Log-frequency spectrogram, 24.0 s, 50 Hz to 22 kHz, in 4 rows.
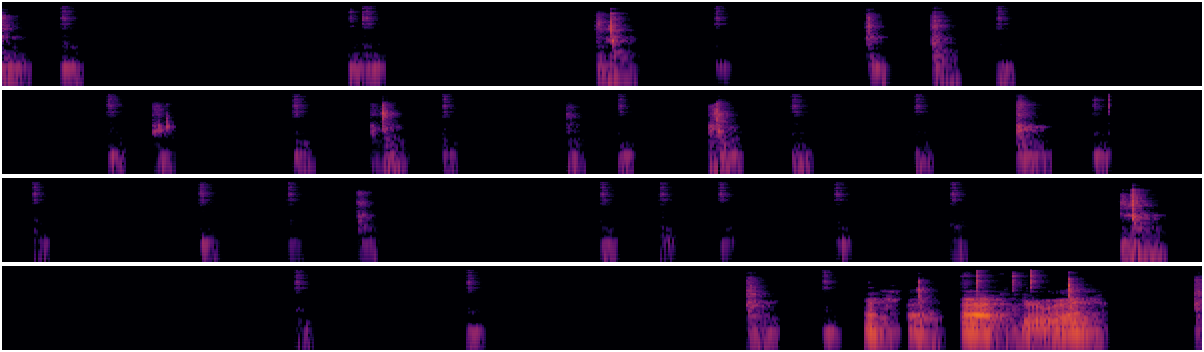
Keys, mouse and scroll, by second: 0.1 alt+click, 1.7 click, 2.1-2.9 scroll up 1, 2.9 3, 3.4 click, 4.8 ctrl+click, 6.3 alt+click, 7.3 alt+shift+click, 8.0 alt+click, 8.9 alt+shift+click, 9.8 shift+click, 10.4 alt+click, 11.4 click, 12.8 alt+click, 13.3 alt+click, 14.3 shift+click, 14.8 shift+click, 15.1 shift+click, 15.4 shift+click, 15.7 shift+click, 16.0 shift+click, 16.5 shift+click, 17.0 click, 17.1 middle click, 17.5 2, 18.1 click, 19.3 shift+click, 21.9 click, 22.3 scroll down 1, 22.7 shift+click, 23.0 shift+click, 23.8 ctrl+e.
